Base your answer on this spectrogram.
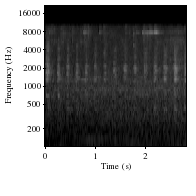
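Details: Yara, an Australian dingo, 'talking': a quick run of short, nasal, yipping pulses, roughly six per second, steady in pitch with slight rises and falls, against quiet background hiss.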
